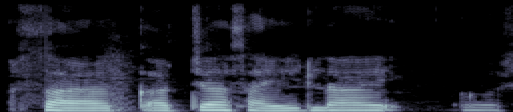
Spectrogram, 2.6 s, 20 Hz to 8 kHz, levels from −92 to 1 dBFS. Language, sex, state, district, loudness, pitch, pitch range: Marathi, female, Maharashtra, Nagpur, -25 LUFS, 175 Hz, 165-180 Hz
